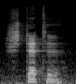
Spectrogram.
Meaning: venue, place, spot, site
- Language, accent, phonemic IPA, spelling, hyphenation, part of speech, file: German, Germany, /ˈʃtɛtə/, Stätte, Stät‧te, noun, De-Stätte.wav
